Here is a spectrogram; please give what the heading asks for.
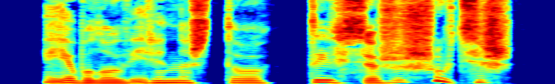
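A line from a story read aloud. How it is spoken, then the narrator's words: Muttering to oneself. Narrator (Russian): Бормочу себе под нос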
